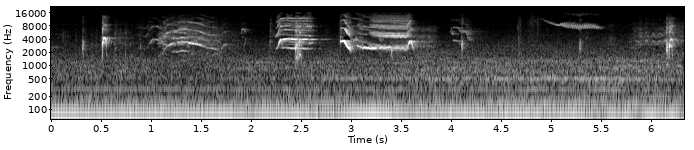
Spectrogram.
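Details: Birds in a tropical tree in Nayarit, Mexico: loud, sweeping, wavering whistles and ringing falling notes, interspersed with short chirps and a thin high call, over a steady low background hum.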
